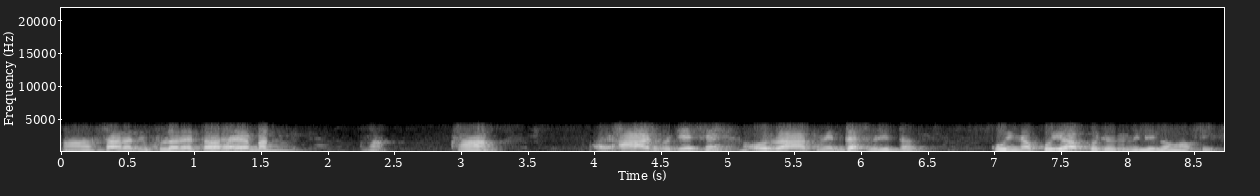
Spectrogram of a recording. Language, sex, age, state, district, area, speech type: Hindi, female, 60+, Uttar Pradesh, Sitapur, rural, conversation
